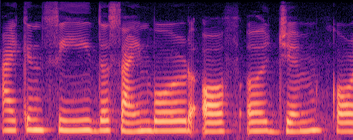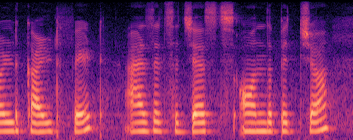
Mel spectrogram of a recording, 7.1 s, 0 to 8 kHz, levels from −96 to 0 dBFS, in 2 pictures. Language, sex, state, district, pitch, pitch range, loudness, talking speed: English, female, Karnataka, Bangalore, 195 Hz, 190-210 Hz, -18 LUFS, 145 wpm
